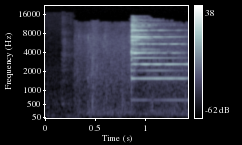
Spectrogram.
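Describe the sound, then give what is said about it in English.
A memorial bell is struck once in New York City, marking 21 years since the 9/11 attacks at the moment the first plane hit the World Trade Center's North Tower; its bright metallic tone rings out steadily and clearly after a few moments of faint background hush. “New York City, a bell was rung, followed by a moment of silence, commemorating the exact moment when the first plane hijacked by Al-Qaeda terrorists slammed into the North Tower of the World Trade Center.”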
